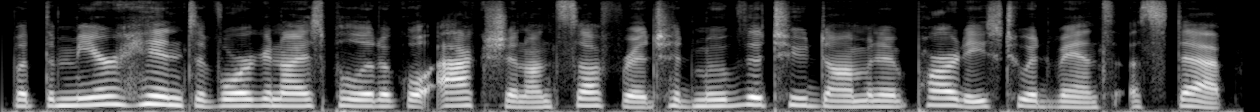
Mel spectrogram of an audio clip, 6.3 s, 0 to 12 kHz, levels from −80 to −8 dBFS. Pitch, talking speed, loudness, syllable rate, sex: 190 Hz, 190 wpm, -18 LUFS, 5.9 syllables/s, female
